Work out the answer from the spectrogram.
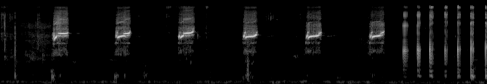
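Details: Francolin known locally as dakhni teetar, uttering six harsh, buzzy call notes at a steady rhythm of roughly two per second, followed by a quick run of short clicking pulses.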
